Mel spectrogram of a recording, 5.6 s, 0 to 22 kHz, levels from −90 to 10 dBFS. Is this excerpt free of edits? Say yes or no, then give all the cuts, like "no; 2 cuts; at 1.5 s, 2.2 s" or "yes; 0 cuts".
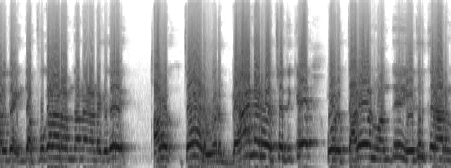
no; 1 cut; at 1.9 s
